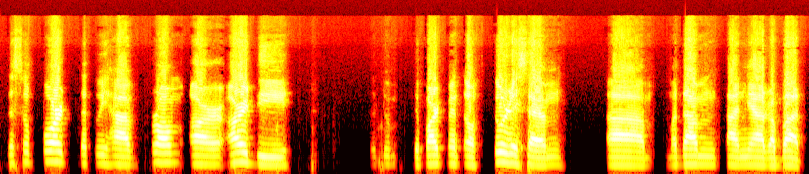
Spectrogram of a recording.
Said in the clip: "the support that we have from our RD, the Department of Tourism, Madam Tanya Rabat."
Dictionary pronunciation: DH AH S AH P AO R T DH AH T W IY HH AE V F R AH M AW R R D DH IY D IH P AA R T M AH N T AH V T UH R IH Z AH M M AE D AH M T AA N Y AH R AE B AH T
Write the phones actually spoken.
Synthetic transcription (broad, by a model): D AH S AH P AO R T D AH T W IY HH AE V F R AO M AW R R D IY D IH P AA R T M AH N T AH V T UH R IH S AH M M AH D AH M T AA N Y AH R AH B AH T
